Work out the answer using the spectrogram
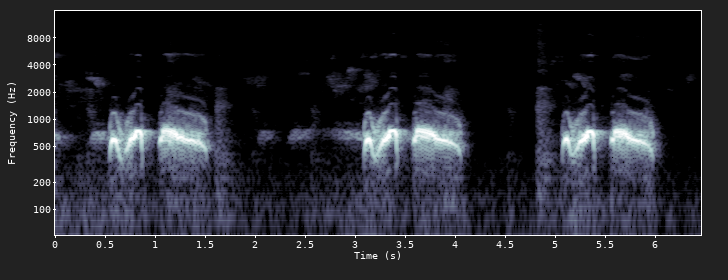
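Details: Spotted dove, a caged decoy bird kept to lure and stimulate wild doves, recorded directly without background noise; low cooing phrases of a quick wavering double note followed by a longer descending coo, repeated about every two seconds, three phrases.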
